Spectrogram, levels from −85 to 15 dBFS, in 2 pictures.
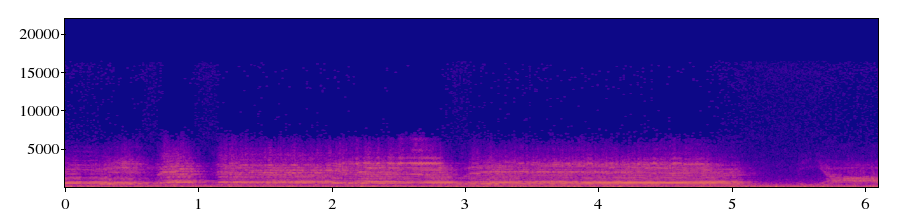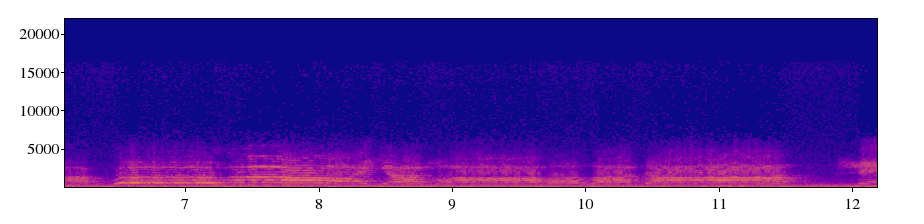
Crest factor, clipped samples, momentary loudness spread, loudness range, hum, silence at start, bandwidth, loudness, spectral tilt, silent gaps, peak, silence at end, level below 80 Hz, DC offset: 14 dB; under 0.1%; 8 LU; 3 LU; none; 0 s; 16.5 kHz; -29 LUFS; -7 dB/octave; none; -16 dBFS; 0 s; -42 dBFS; under 0.1%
